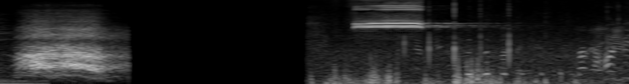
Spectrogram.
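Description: A short noisy burst ends the intro, followed by a second and a half of silence. Then a referee's whistle blows once for about half a second, signalling the kick-off, followed by players calling out and the knocks of the ball being kicked.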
